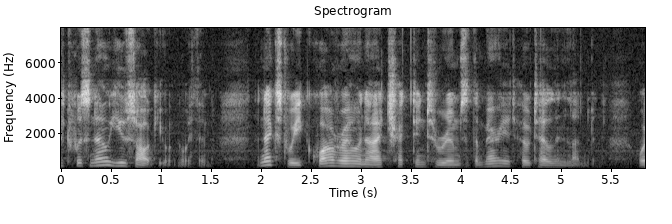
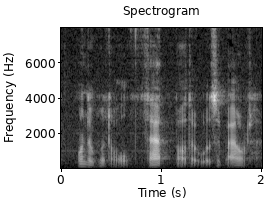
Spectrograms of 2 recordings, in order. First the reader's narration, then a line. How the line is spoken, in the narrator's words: muttered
